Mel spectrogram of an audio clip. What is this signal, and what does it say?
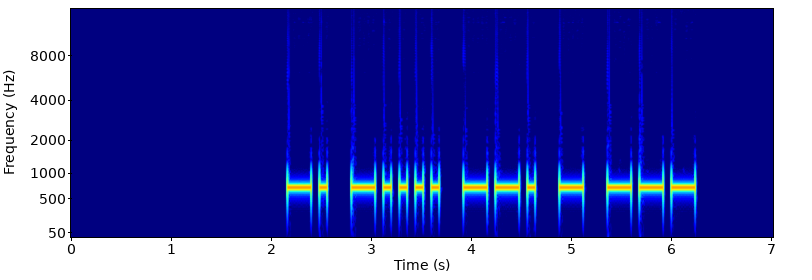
Morse code, heard as a keyed tone, about 15 wpm, 700 Hz. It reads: N6GTO
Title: USA Call Signs - 5 Characters - Repeated 3x - 15wpm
